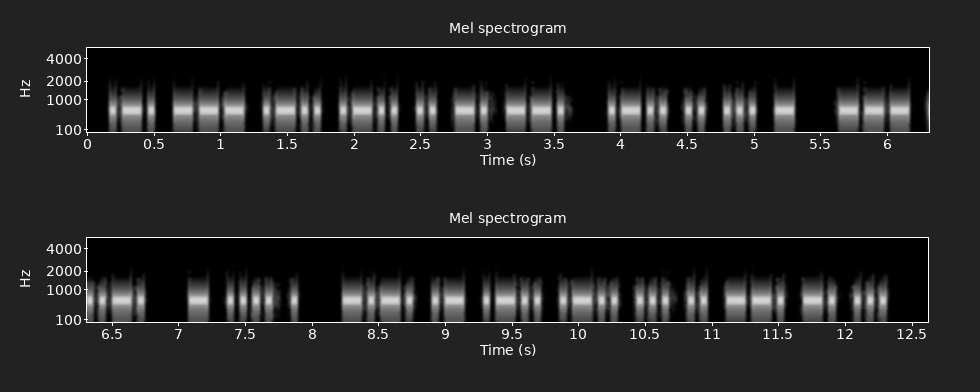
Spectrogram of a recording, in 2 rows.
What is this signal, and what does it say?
Morse code, heard as a keyed tone, about 25 wpm, 600 Hz. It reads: ROLLING LIST OF THE CALLSIGNS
